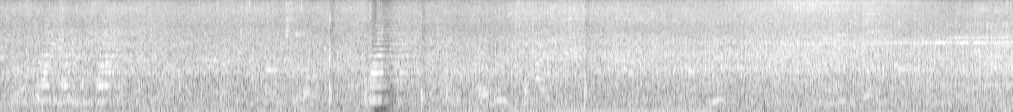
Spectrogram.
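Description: Busy street traffic with car horns tooting and people talking around, with a brief drop in the sound just under four seconds in.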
